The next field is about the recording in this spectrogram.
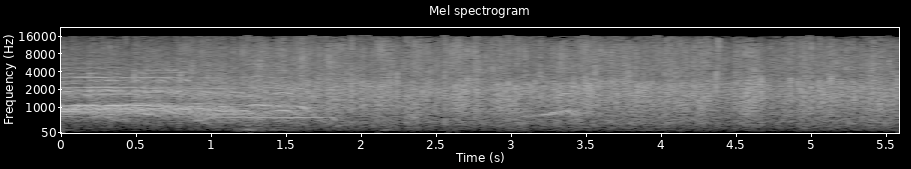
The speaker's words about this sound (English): Big round of applause for Liz.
